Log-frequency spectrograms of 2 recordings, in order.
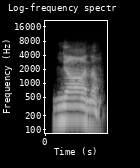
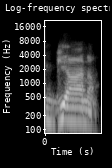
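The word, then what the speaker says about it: ज्ञानम्: Some people say gyanam. Some people, okay, some people may say jnanam, jya, gya are sometimes a pronunciation which have come up in various regional languages in India, and because of that sometimes it is confused. Okay, but the right pronunciation is ij and nya.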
